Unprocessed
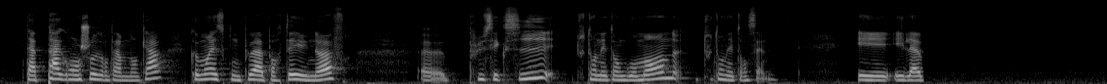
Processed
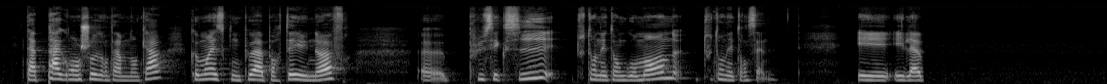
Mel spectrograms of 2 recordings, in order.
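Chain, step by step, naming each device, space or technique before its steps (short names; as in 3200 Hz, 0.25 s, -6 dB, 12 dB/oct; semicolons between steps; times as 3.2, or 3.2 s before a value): turntable without a phono preamp (RIAA curve recording; white noise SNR 36 dB); gain +4 dB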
